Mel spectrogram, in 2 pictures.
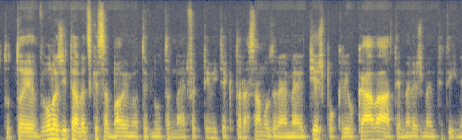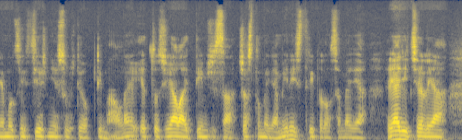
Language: Slovak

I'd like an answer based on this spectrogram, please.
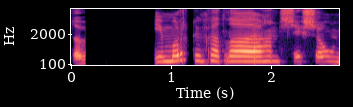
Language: Icelandic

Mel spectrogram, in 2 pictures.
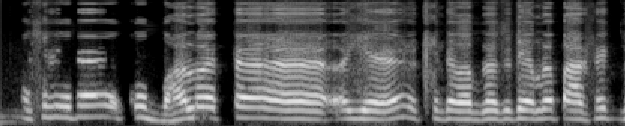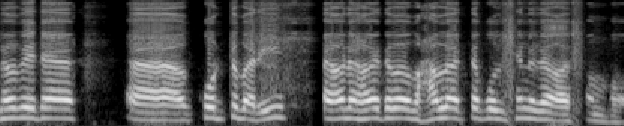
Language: Bangla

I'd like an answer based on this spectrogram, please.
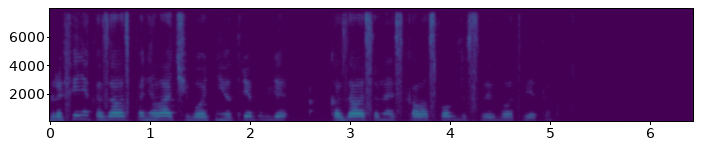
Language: Russian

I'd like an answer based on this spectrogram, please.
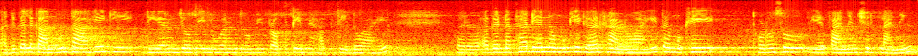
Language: Sindhi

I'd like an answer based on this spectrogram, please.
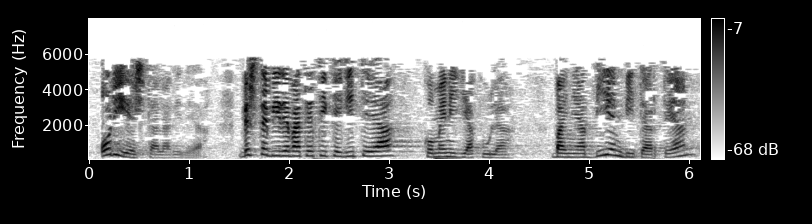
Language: Basque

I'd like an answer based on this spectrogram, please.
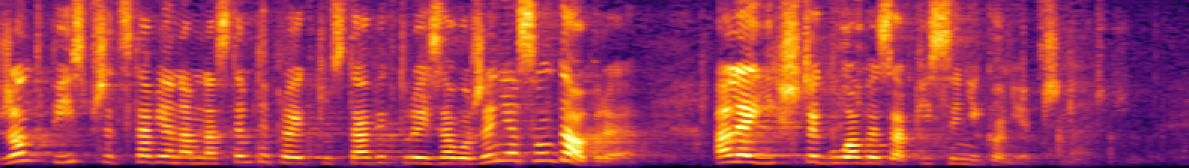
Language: Polish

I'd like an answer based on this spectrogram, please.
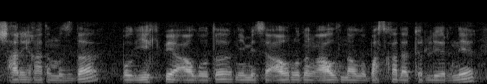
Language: Kazakh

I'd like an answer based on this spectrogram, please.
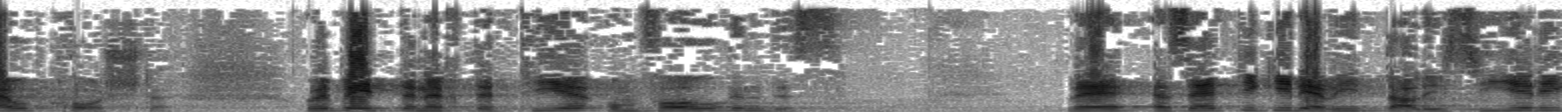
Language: Swiss German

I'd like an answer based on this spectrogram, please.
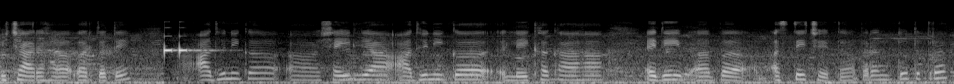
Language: Sanskrit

